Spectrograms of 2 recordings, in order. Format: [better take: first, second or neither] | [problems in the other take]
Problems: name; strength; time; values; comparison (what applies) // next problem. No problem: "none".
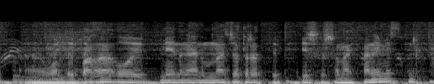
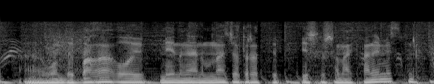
second | background sound (Bowed string instrument); 19 dB below the speech // room echo; dies away in 0.2 s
